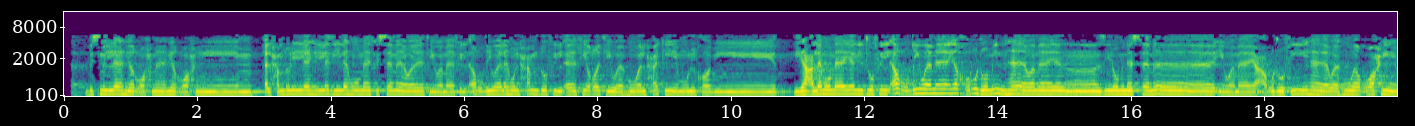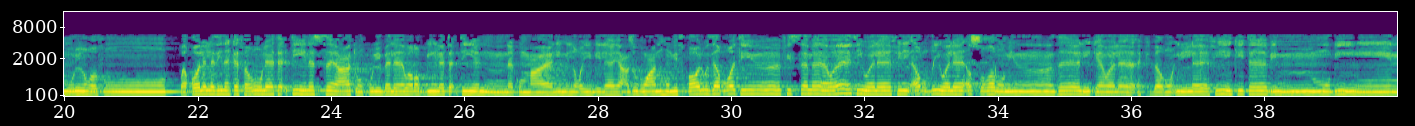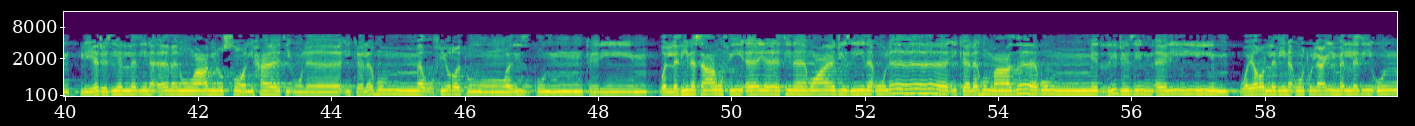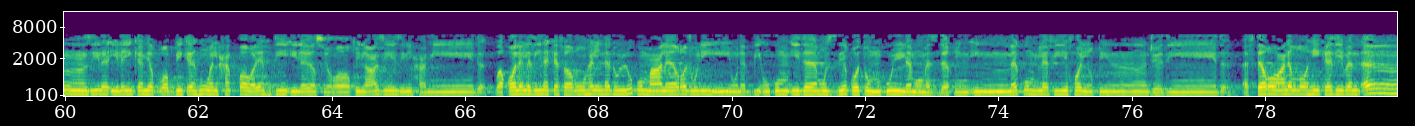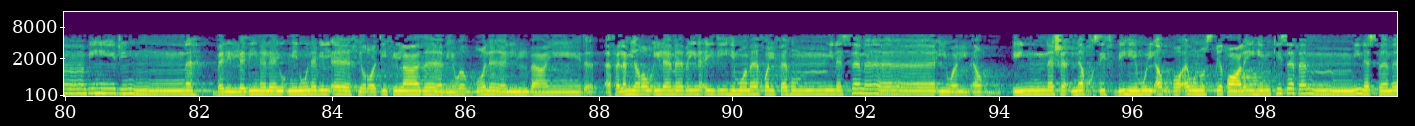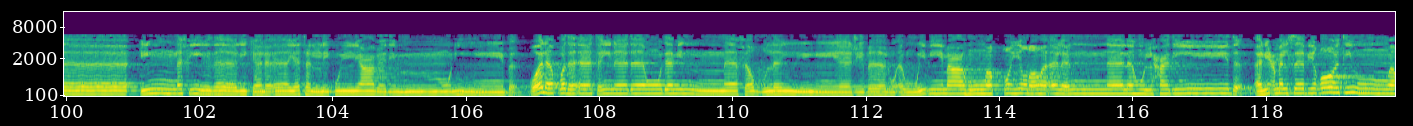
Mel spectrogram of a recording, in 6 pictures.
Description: حدر حفص عن عاصم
